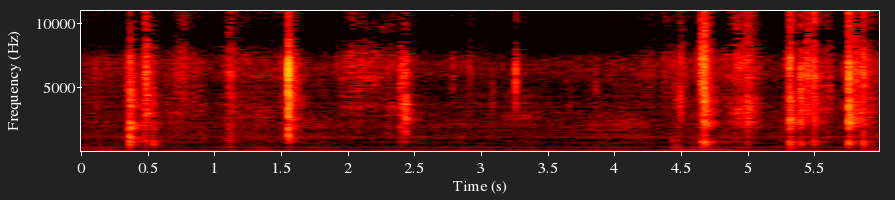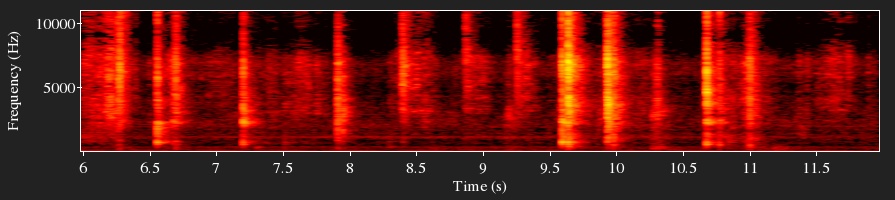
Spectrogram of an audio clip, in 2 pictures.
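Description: Quiet kitchen room tone: a steady low hum that pulses about twice a second, with scattered light clicks and taps, two of them louder near the end.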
